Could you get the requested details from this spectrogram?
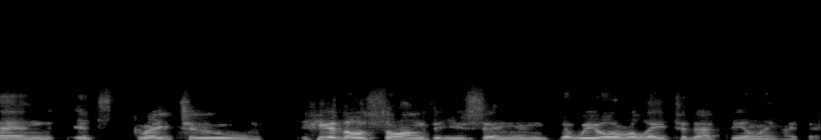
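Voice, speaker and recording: A woman with an American accent uses a normal speaking voice, speaking at a fairly slow pace with a fairly low pitch and ordinary pitch variation. Her loudness swings widely, and the sound is dry and close with no echo. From Long Island, New York. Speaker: audience member. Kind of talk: casual chat.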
